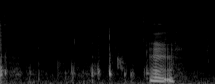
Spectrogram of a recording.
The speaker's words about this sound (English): I have a boba tea right here. I'm gonna take one sip.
